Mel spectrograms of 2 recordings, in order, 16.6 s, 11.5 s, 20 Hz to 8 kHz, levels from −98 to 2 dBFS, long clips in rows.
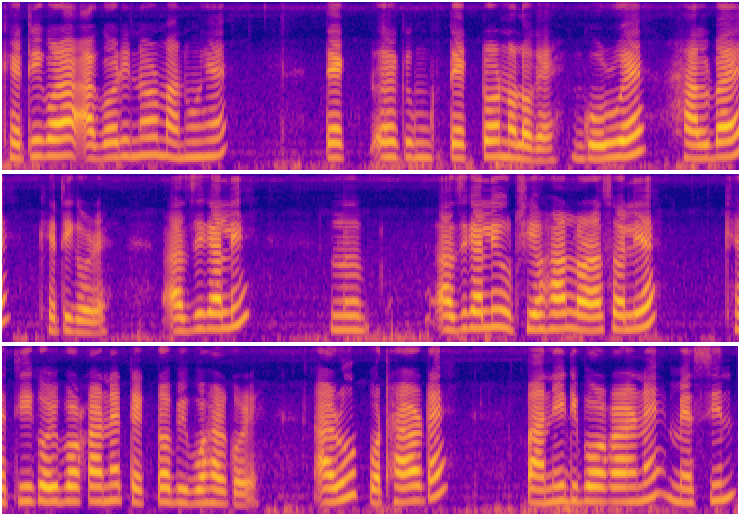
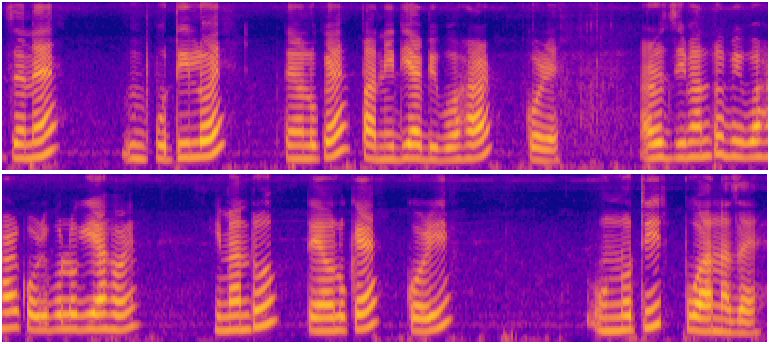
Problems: none marked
